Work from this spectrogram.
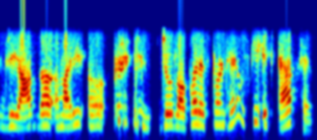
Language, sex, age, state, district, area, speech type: Urdu, female, 18-30, Uttar Pradesh, Ghaziabad, urban, conversation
